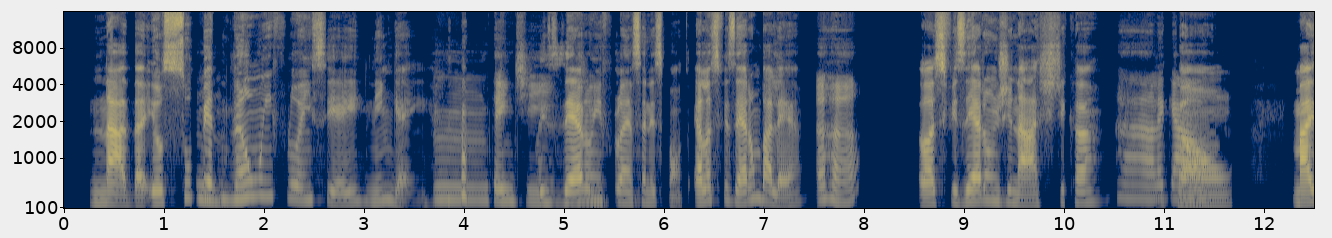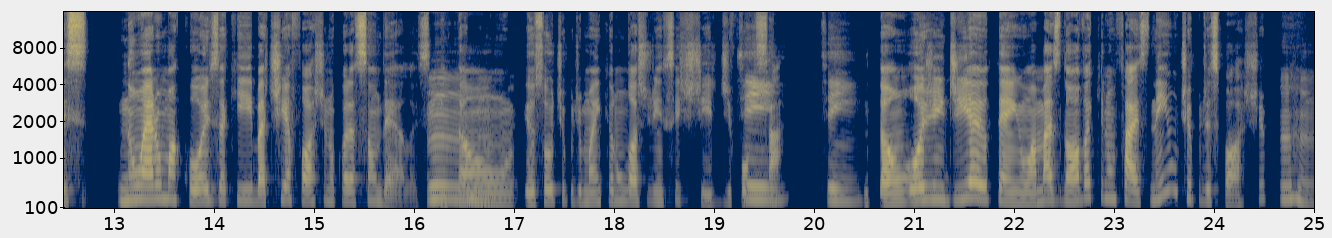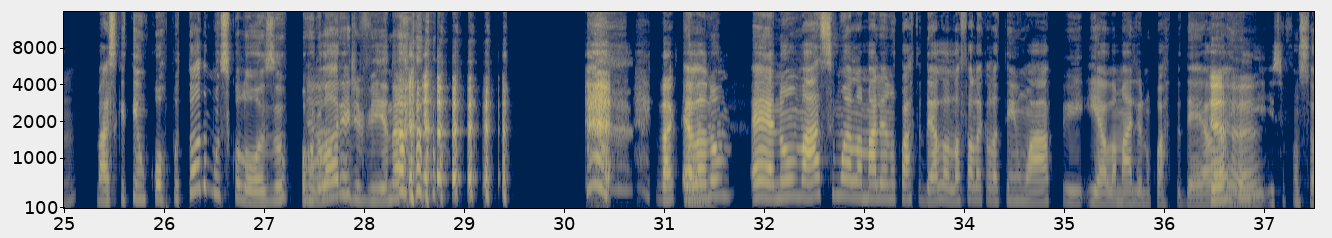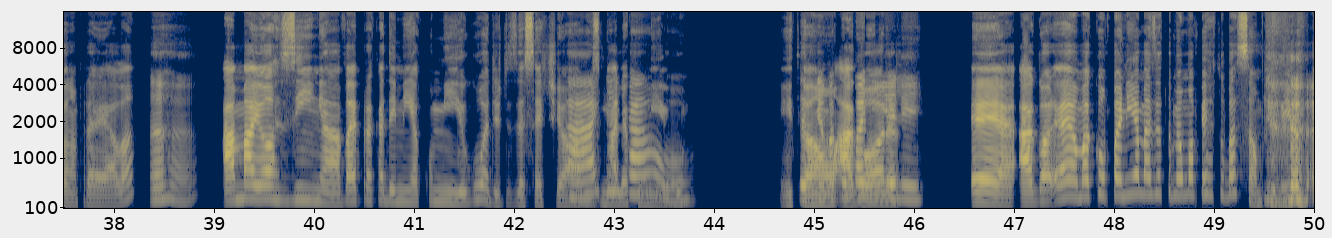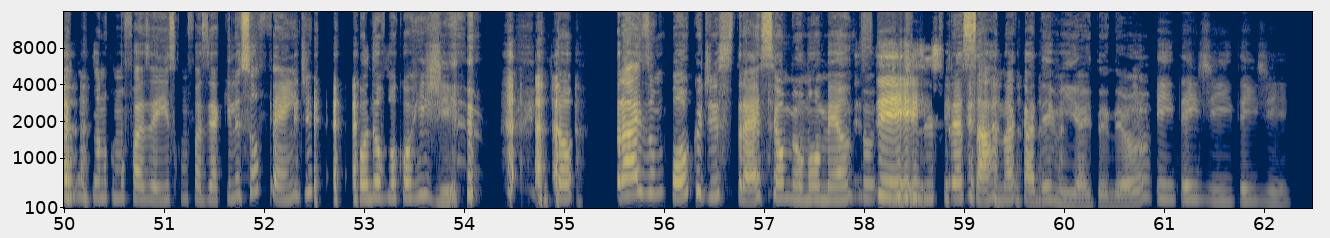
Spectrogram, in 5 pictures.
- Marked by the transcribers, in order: giggle; laugh; laugh; laugh; laugh; giggle; laugh
- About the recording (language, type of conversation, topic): Portuguese, podcast, Qual é uma prática simples que ajuda você a reduzir o estresse?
